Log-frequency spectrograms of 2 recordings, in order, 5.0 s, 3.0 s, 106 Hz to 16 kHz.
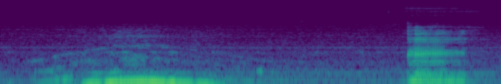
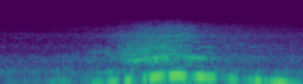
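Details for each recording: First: Toyota/Daihatsu with 1NR engine, DTC P0172 system too rich bank 1: two throttle blips where the engine surges dully but won't climb in pitch, hesitating; mixture too rich. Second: Toyota/Daihatsu petrol car that had P0172 system-too-rich bank 1 and a surging, stumbling idle: after sensor cleaning or replacement and an ECU reset, with the AC on, quick throttle blips rise and fall cleanly with a crisp, even note, showing good combustion.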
